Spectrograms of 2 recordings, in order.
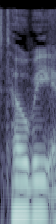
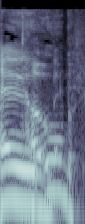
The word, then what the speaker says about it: Tobe: I feel like his name is Toby, and I've just been saying it douchey all these years. It's spelled T-O-B-E. – Rather than like a Y or whatever. – Tobe. – Okay. Tobe. – What up, Tobe? Crockett and Tobe. Just hard B at the end, Tobe.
